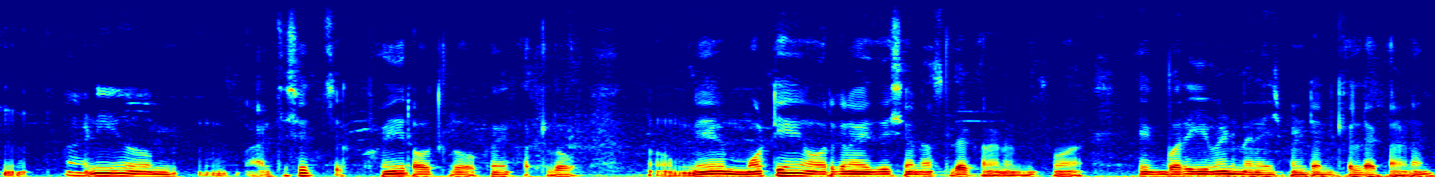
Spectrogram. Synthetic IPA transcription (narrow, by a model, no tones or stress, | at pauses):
añi | a̰t̪əɕet͡skʰə̃ĩɾaʋt̪lɔ̰kʰə̃ĩkʰat̪lɔ | memɔʈeɔɾɡənajd͡zeɕənəsljakə̰ɾɳa̰nkĩw̃ʋa̰ | ek̚bəɾeiʋẽɳʈmɛned͡ʑmeɳʈankɛljakə̰ɾɳa̰ni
